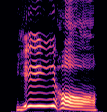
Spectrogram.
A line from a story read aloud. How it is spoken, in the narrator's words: shout all the cowboys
